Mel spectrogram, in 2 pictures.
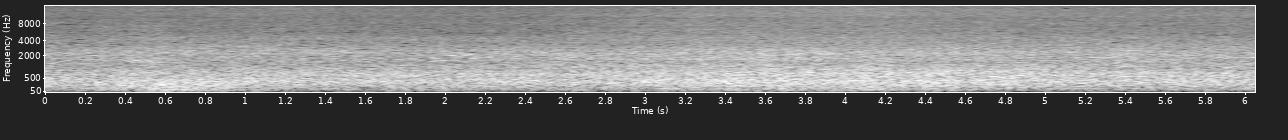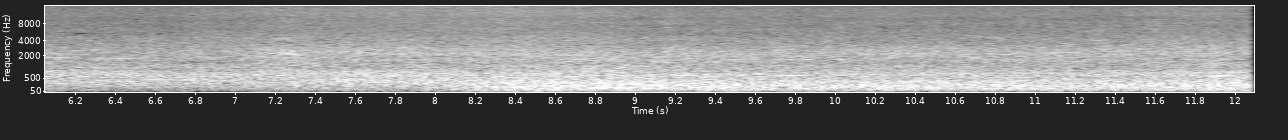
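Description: Small surf waves breaking and washing up a sandy beach in a steady rush of foam, which swells louder about eight seconds in.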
